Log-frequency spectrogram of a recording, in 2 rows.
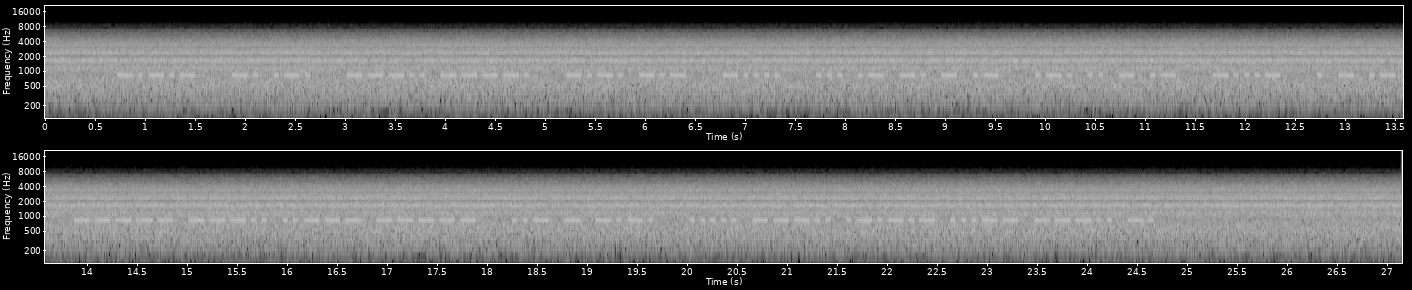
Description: Morse code, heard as a keyed tone, machine-sent, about 23 wpm, 840 Hz, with heavy radio static and room echo. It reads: <KA> NR 89 CK 6 SANTA RITA <BT> ETA 0820 UTC 58.38N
